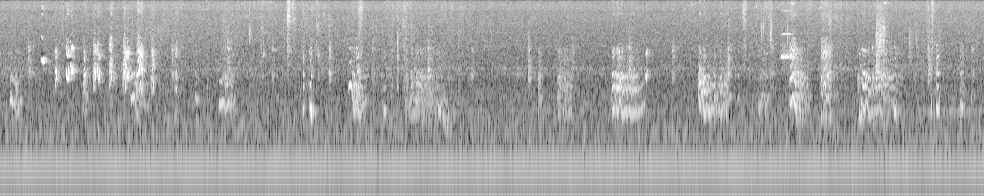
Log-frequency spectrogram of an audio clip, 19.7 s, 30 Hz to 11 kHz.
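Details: Four Havanese puppies at 16 days old, newly walking and one trying to climb out of the whelping box; intermittent soft whines and squeaks, some wavering, spread across a long stretch with steady low background hum.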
